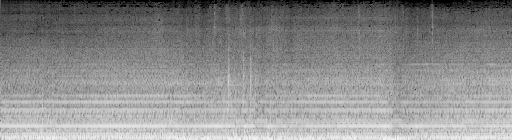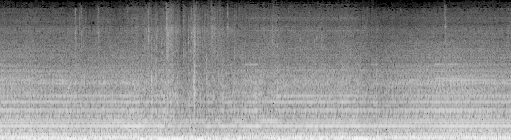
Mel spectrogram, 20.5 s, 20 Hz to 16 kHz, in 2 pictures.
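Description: Hitachi ZX48U mini excavator running steadily while the boom and bucket dig at the bank: a constant diesel engine drone with steady whining tones over it.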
